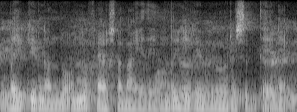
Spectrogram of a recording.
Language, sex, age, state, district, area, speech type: Kannada, male, 18-30, Karnataka, Koppal, rural, spontaneous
